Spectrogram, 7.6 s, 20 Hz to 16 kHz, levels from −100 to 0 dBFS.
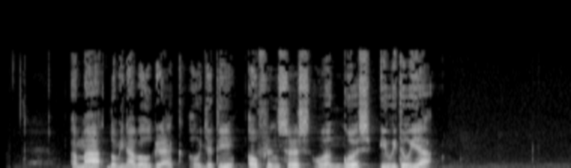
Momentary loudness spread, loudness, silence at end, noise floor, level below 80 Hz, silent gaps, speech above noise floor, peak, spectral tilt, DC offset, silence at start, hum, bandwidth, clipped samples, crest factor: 13 LU; -29 LUFS; 1.9 s; -72 dBFS; -58 dBFS; none; 44 dB; -8 dBFS; -4.5 dB/octave; under 0.1%; 0.95 s; none; 11.5 kHz; under 0.1%; 22 dB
